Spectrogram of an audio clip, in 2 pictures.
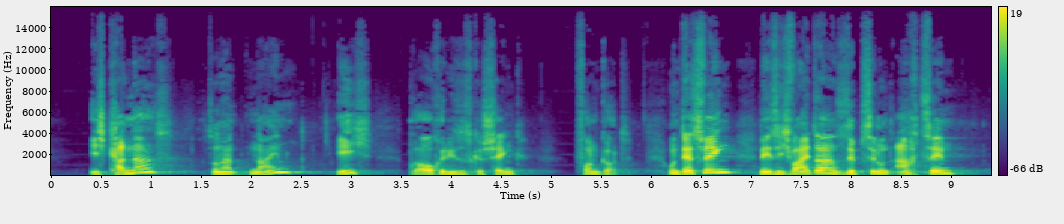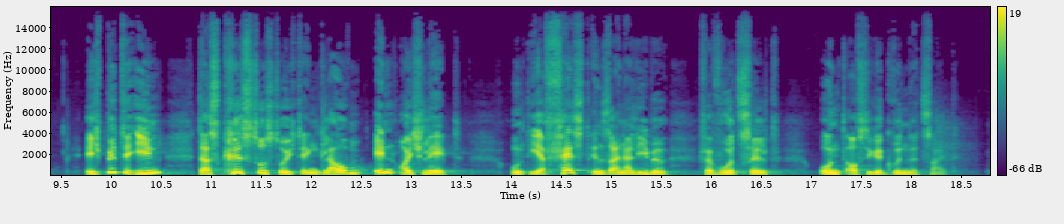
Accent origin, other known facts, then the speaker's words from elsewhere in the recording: Spain; Und wir als Spanier kennen das auch.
